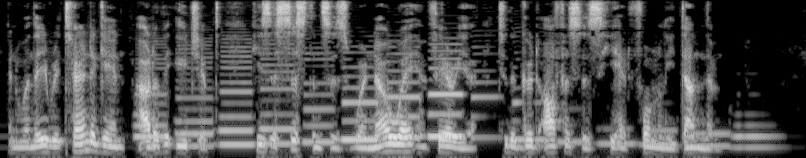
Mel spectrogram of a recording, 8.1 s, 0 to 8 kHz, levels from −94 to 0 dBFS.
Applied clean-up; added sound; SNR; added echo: classical method spectral subtraction.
